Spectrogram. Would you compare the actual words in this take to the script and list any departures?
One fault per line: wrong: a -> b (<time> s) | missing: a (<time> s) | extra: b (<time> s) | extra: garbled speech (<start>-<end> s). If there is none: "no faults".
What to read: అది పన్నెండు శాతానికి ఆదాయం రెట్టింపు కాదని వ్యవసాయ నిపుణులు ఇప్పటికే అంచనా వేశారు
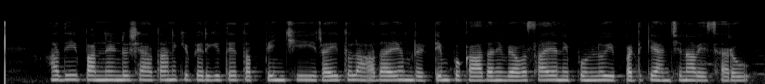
extra: పెరిగితే తప్పించి రైతుల (2.0 s)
